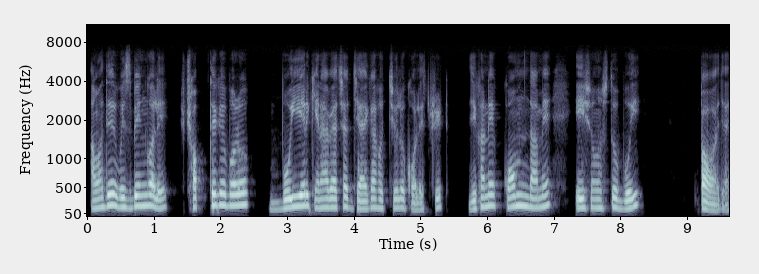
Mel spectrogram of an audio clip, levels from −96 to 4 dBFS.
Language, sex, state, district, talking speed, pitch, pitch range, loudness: Bengali, male, West Bengal, North 24 Parganas, 135 wpm, 160 Hz, 150-185 Hz, -18 LUFS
